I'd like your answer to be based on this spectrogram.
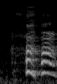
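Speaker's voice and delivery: high, loud burst of laughter; bright laugh. Real, not acted. Laughs at own joke.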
